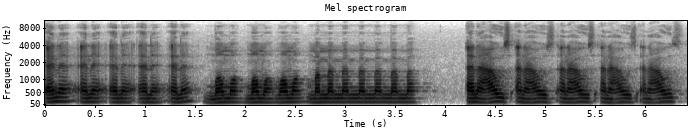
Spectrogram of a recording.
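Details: Imitated childhood stuttering, sudden onset in a child who had been speaking well; repetition of sounds, words or whole phrases until speech comes out, as in repeated words and repeated phrases; typical of ages 2 to 5.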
